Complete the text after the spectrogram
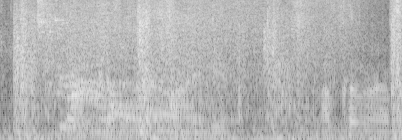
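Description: An explosion booms with crackling sparks.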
